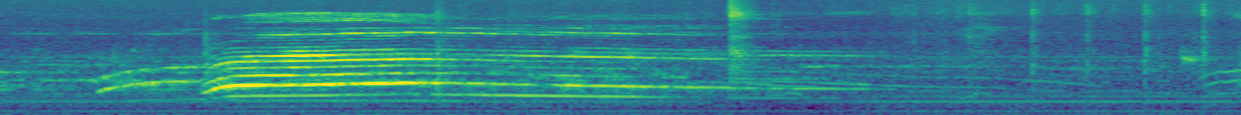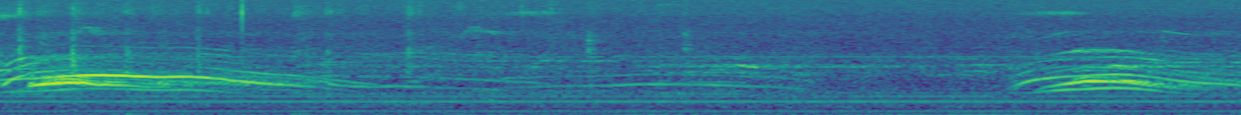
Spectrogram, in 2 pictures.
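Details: Fighting pet cats, a loud quavering yowl with wobbling pitch near the start, then quieter bending moans around six to seven seconds and a short rising cry near the end, over steady low hum.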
